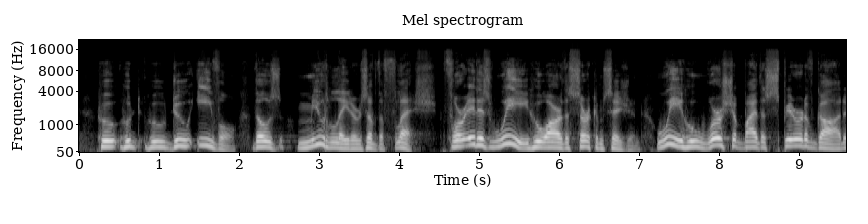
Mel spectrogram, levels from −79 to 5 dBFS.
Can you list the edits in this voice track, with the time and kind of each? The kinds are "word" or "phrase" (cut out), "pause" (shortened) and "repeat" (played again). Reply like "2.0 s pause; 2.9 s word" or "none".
4.5 s pause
